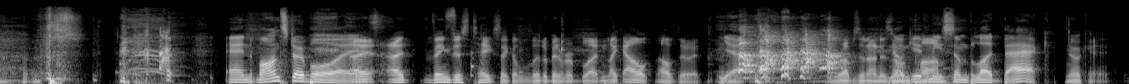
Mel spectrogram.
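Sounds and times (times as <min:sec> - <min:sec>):
person acting out an exaggerated sneeze into a hand: 0:00.3 - 0:00.9
laughter: 0:01.2 - 0:02.1, 0:07.1 - 0:09.2
speech: 0:01.7 - 0:11.2.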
